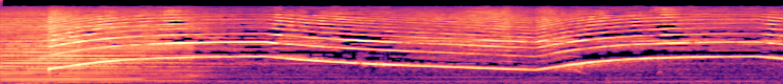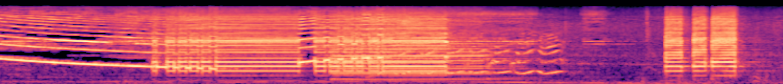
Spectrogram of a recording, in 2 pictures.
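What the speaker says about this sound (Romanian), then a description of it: "Pune sirena un pic." Siren sounded at a street protest against corruption, long sweeping wails that rise and fall, then a rapid warbling pattern near the end, loud and close with no talk over it.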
